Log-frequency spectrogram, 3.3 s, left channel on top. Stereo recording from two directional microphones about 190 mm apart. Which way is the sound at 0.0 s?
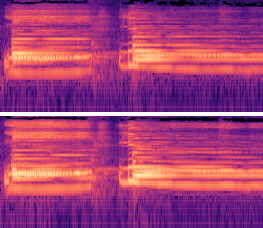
15° right (ahead or behind).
